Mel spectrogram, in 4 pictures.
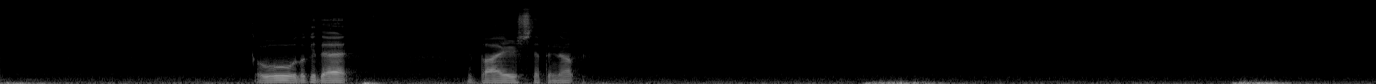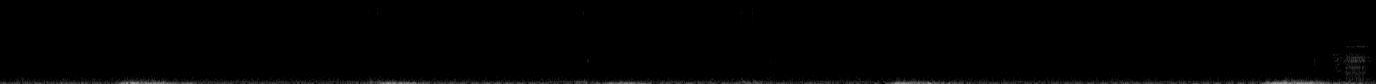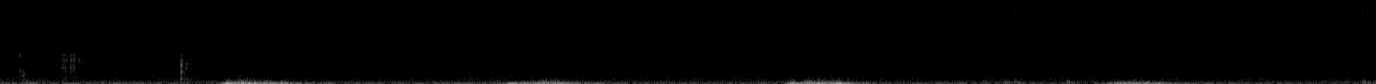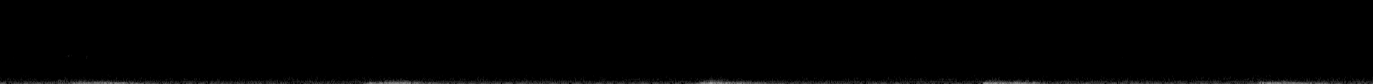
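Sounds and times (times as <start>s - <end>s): man breathing into microphone: 8.4s - 9.5s, 11.7s - 13.0s, 14.9s - 15.6s, 26.4s - 27.1s, 28.8s - 30.6s, 31.6s - 33.5s, 34.7s - 36.2s, 38.6s - 39.2s, 41.3s - 42.7s, 44.9s - 45.6s, 48.2s - 48.9s, 51.0s - 51.8s, 53.8s - 54.5s
computer mouse clicks: 17.4s - 17.8s, 19.5s - 19.8s, 21.1s - 21.5s, 37.5s - 38.4s, 41.1s - 41.4s.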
